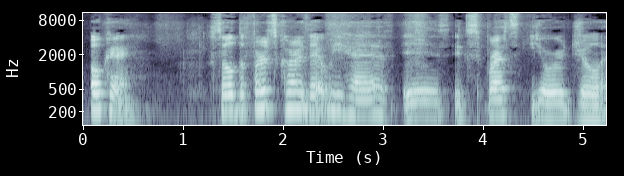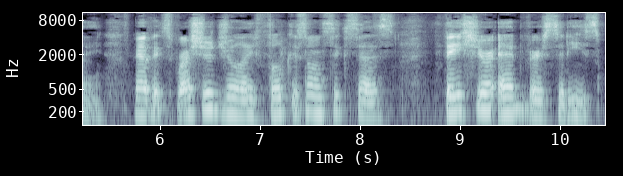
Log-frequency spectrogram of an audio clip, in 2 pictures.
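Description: A hoarse woman who is losing her voice hosts a podcast, reading oracle cards aloud in a chatty, slangy way and checking in with "okay?". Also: deep voice, a little mellow. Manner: chatty and slangy, swears, keeps asking "okay?" while reading card texts aloud. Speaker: podcast host and oracle card reader. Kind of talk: casual oracle card reading, live-streamed podcast.

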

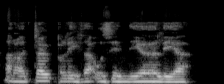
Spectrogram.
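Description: A man's voice: mid-range voice, fairly even intonation, fast, mellow, breathy edge. A man co-hosting a podcast in casual discussion, reading out excerpts from an old radio script. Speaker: podcast co-host.

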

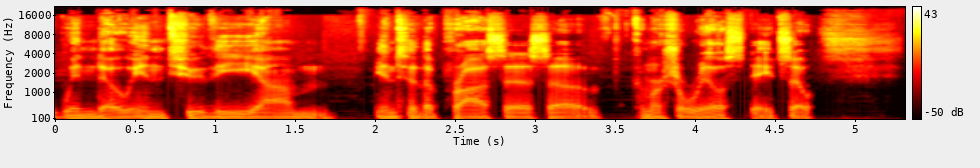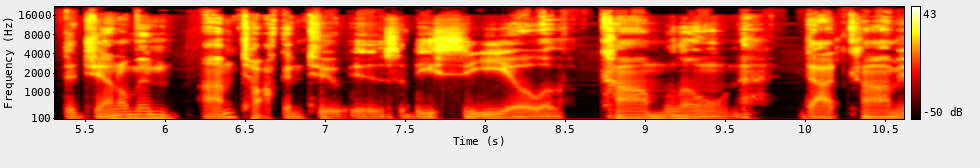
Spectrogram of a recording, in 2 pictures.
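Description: A male podcast host with a very low voice talks in a chatty, showy way as he introduces and questions his guest. The sound is dry and close, with faint music underneath. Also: no room sound. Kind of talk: podcast interview.

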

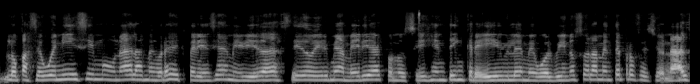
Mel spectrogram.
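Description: A woman's voice: medium pitch, no room sound, clean studio sound. A Venezuelan woman in her thirties co-hosting a podcast, chatting casually with many fillers and restarts. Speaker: podcast co-host.

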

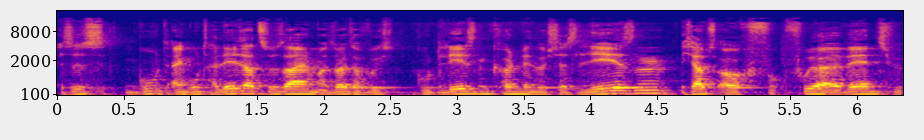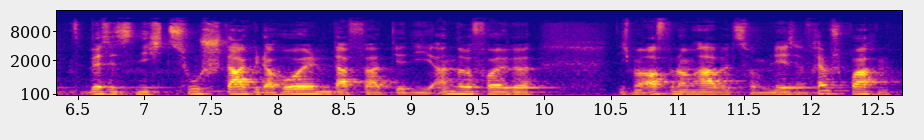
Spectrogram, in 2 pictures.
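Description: A man's voice: lowish voice, a little fast, roomy sound. A bilingual German and Serbian man hosting a solo podcast, talking conversationally and directly to listeners, often rephrasing as he goes. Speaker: podcast host.

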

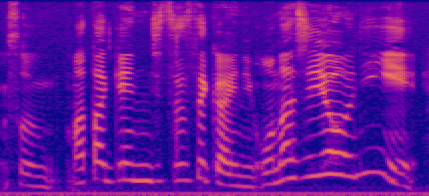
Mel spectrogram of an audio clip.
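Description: Woman, bright forward voice, animated intonation, agreeable, chatty podcast co-host, casual fan talk. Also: high-pitched, moderate pace. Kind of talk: casual fan chat among friends.

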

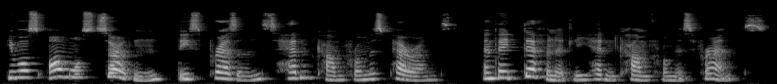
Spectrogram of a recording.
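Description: Female story narrator, higher register, leisurely measured reading of scripted fiction. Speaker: podfic narrator.

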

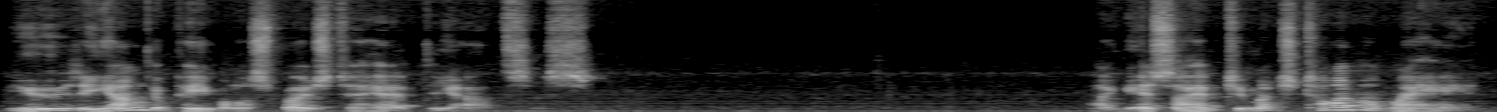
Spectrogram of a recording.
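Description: A man's voice: mid-range voice, huge pitch swings, moderate pace, husky, rough recording. A man in his seventies from New Zealand with a Kiwi accent, rambling through a wry, self-mocking monologue. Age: 70s. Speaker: vlogger. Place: aged care facility.

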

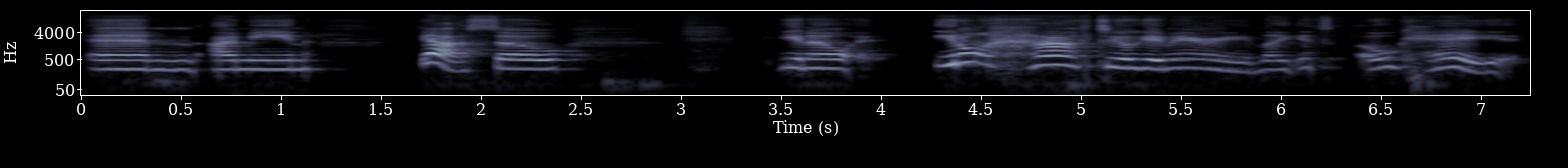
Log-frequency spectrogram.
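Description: Woman in her twenties, higher-pitched, casual true-crime podcast chat, blunt and swearing. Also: slow, a bit bright. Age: 20s. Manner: chatty, swears, laughs often, ranting asides. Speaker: podcast co-host.

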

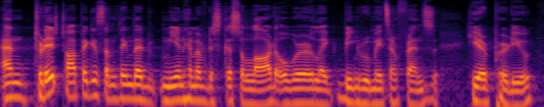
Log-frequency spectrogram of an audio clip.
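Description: A young man hosting a podcast in casual chat, raised in India after a US birth, talking with lots of "like" fillers. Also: mid-range voice. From born in the US, raised in India. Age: young adult. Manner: fast, filler-heavy talk with many "like"s. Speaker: podcast host.

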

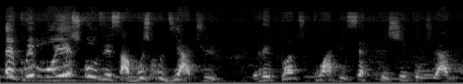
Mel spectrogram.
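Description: A man from Ghana with English as his first language, preaching a sermon in French to a large conference, going from quiet asides to shouted emphasis. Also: very high voice, wildly swooping pitch, moderate pace, faint music behind. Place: large church conference hall.

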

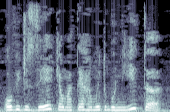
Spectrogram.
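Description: An actress playing an elegant, mature landowner's widow in a radio drama, speaking in a formal, expressive, gracious way. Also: female voice, mid-range voice, brisk, husky. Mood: eagerly curious. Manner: formal, theatrical, expressive delivery.

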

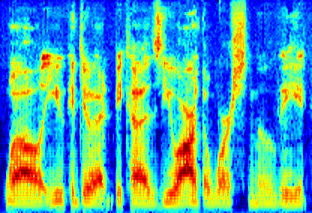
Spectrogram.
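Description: A man with a raspy voice co-hosting a casual podcast, talking in an enthusiastic, joking, rambling way. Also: sits low, little pitch movement, moderate pace, no echo. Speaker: podcast co-host. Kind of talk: casual chat.

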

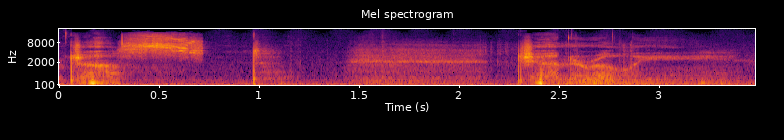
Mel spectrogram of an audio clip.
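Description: A woman voicing an ambitious witch who calmly sizes up an apprentice in a soft-spoken, halting, deliberate ASMR roleplay. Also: no room sound. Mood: calm, probing.

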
